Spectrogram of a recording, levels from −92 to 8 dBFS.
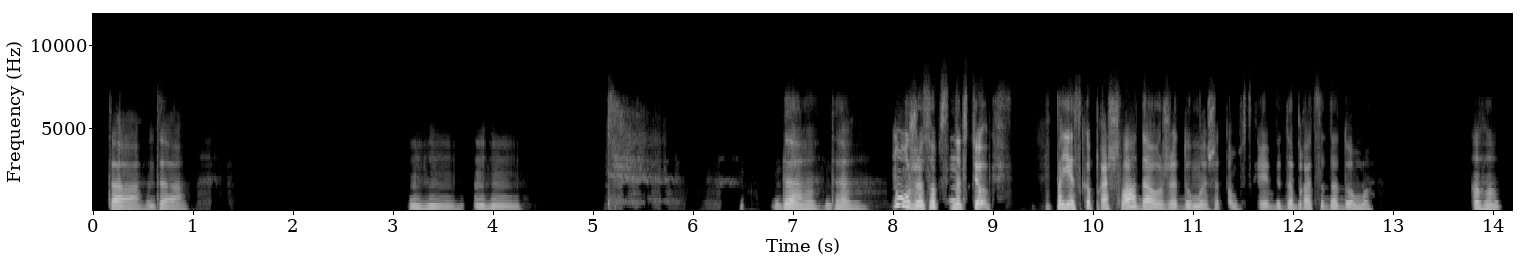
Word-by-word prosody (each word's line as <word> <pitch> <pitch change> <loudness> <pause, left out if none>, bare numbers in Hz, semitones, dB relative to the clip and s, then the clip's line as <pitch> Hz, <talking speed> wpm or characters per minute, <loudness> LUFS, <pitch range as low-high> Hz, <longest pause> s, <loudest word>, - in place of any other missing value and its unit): Да, 150 -3 +1
да. 165 -1 -4 2.2
Мгм, 180 -1 -5
мгм. 175 -2 -5 2.5
Да, 200 -2 +2
да. 180 -3 -4 0.2
Ну, 390 +2 +6
уже, 260 -3 +7
собственно, 230 -4 +2
всё, - - +4
в - - -21 0.4
в - - -16
поездка 210 -3 +4
прошла, 220 +9 +4
да, 170 -7 +4
уже 155 0 0
думаешь 155 -1 -3
о - - -7
том: - - -10
"Скорей 155 +1 -7
бы 150 0 -6
добраться 160 +1 -3
до 160 0 -1
дома". 175 +1 -4 1.0
Ага. 195 +6 -1
175 Hz, 105 wpm, -24 LUFS, 160-195 Hz, 2.5 s, уже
